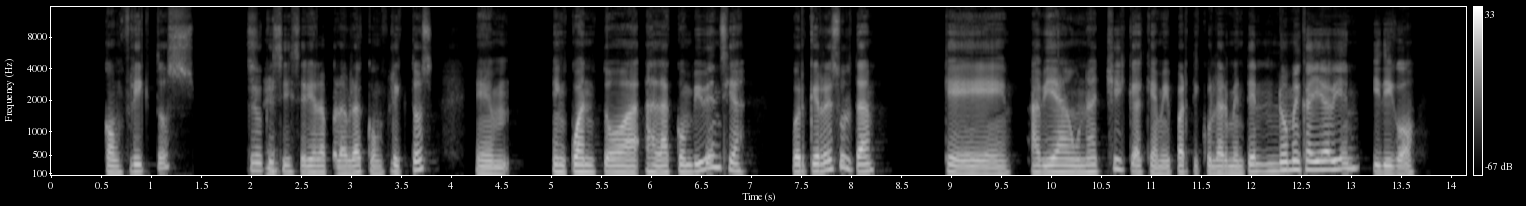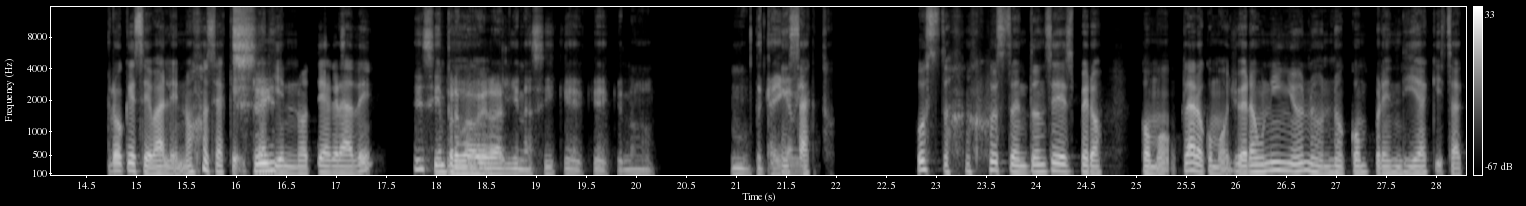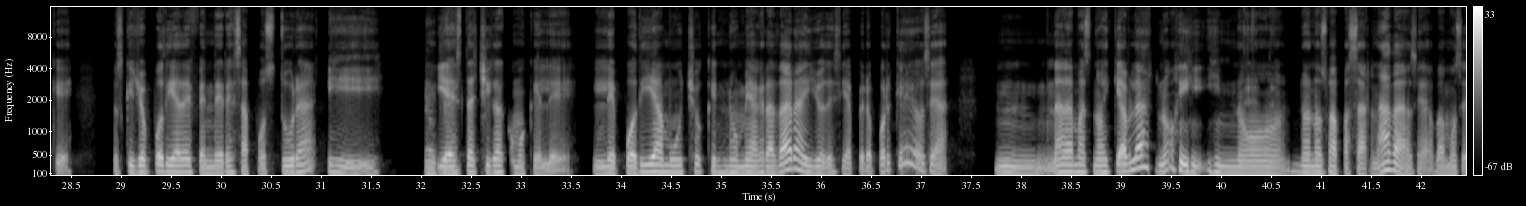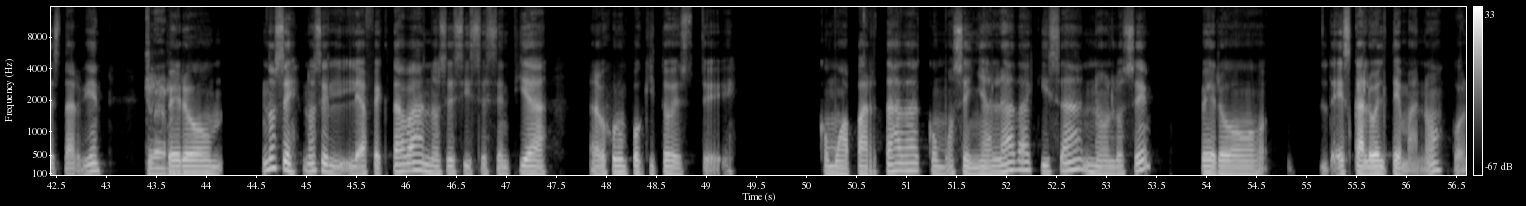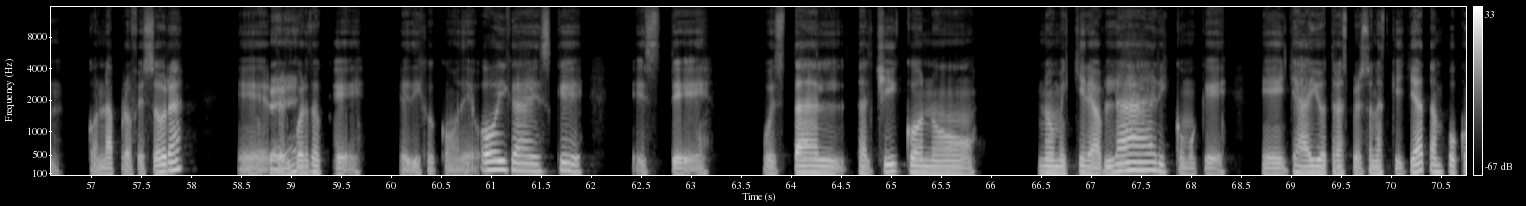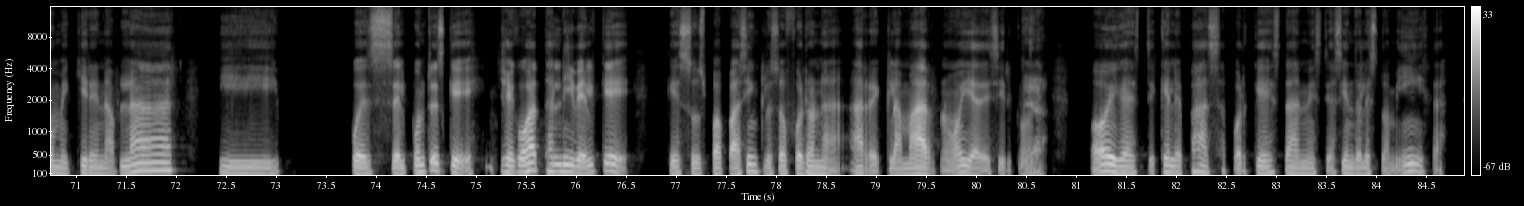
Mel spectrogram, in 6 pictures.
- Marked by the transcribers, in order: chuckle; chuckle; chuckle; put-on voice: "Oiga, este, ¿qué le pasa? … a mi hija?"
- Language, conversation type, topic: Spanish, podcast, ¿Cuál fue un momento que cambió tu vida por completo?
